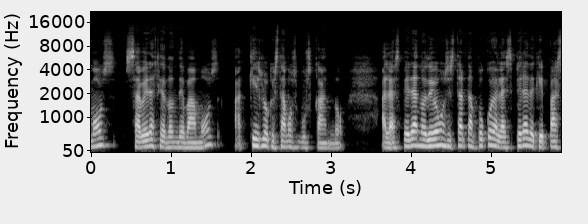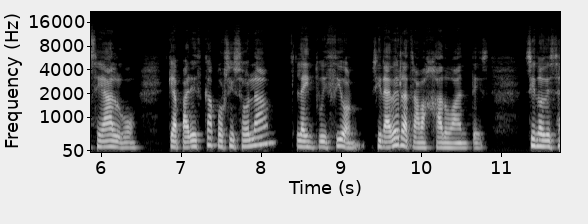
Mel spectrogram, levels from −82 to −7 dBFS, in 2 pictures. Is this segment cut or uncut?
uncut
